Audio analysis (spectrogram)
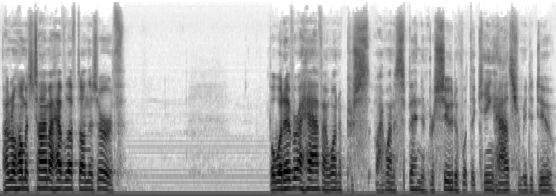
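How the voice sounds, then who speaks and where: Fifty-something guy preaching, kinda high voice, big echoey hall, gets loud then whispers. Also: fairly even intonation, fairly quick. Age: 50s. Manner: emotional, swings from loud pleading to hushed whispers. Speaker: pastor. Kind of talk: sermon. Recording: long reverb, echoey hall.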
